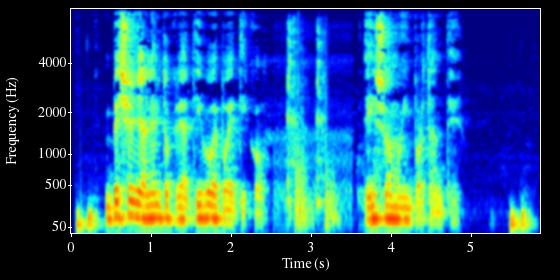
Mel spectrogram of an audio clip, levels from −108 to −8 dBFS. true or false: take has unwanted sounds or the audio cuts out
true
